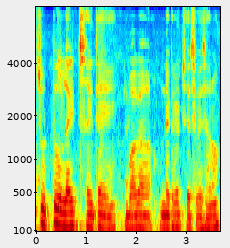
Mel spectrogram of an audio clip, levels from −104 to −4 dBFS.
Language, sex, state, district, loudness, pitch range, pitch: Telugu, male, Andhra Pradesh, Annamaya, -15 LUFS, 115-130 Hz, 120 Hz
